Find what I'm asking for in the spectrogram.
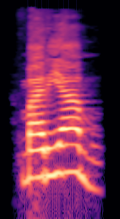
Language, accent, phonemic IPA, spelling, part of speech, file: Swahili, Kenya, /mɑ.ɾiˈɑ.mu/, Mariamu, proper noun, Sw-ke-Mariamu.flac
- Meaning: a female given name, equivalent to English Miriam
